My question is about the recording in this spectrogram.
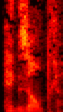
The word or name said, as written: exemple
